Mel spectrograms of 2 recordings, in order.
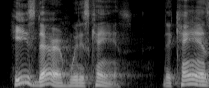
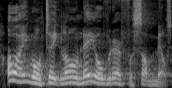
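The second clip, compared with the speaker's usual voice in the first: higher put-on voice of a buddy; lightly squeaky coworker reassuring; higher mock buddy, brushing it off; 9 semitones higher, faster than usual. Coworker explaining at aluminum place.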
